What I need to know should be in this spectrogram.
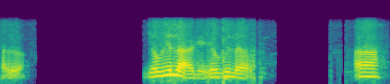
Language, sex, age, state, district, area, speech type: Manipuri, male, 18-30, Manipur, Kakching, rural, conversation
